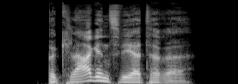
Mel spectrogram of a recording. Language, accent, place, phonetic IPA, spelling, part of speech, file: German, Germany, Berlin, [bəˈklaːɡn̩sˌveːɐ̯təʁə], beklagenswertere, adjective, De-beklagenswertere.ogg
- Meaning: inflection of beklagenswert: 1. strong/mixed nominative/accusative feminine singular comparative degree 2. strong nominative/accusative plural comparative degree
